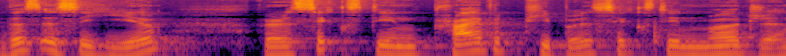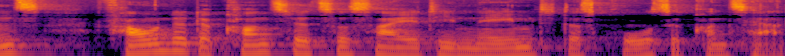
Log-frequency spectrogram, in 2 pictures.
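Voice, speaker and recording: A man with a German accent speaks at a fairly slow pace in a medium-pitched voice, dark and mellow in tone and somewhat breathy. His pitch varies in an ordinary way, and the recording is very clean with a silent background. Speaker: concert hall director. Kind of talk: interview.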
